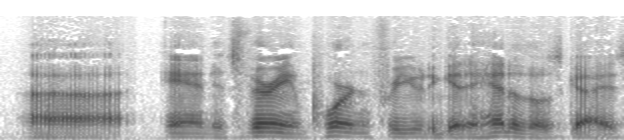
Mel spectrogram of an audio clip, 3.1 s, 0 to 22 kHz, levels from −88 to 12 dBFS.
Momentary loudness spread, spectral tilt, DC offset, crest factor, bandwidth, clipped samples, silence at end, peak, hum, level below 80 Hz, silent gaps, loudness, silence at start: 7 LU; -3.5 dB/octave; under 0.1%; 20 dB; 13.5 kHz; under 0.1%; 0 s; -2 dBFS; none; -58 dBFS; none; -21 LUFS; 0.15 s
